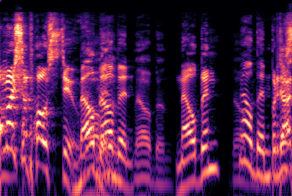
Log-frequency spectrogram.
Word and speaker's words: Melbourne: So wait, you're from Melbourne? no, from Sydney. Oh, okay, Sydney. okay. Sydney. Yeah. Sydney. I've been to Melbourne, What do you and think of it it?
